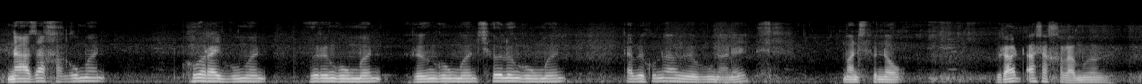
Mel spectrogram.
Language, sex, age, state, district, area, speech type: Bodo, male, 45-60, Assam, Chirang, rural, spontaneous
